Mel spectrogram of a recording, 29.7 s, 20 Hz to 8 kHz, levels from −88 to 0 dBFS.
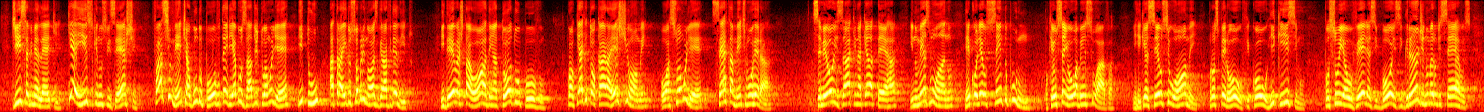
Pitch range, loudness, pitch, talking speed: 220-305 Hz, -13 LUFS, 250 Hz, 155 wpm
